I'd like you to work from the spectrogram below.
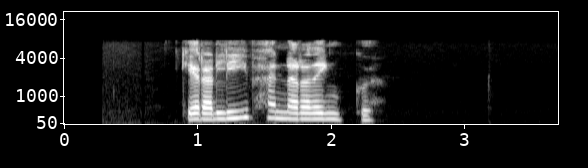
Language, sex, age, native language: Icelandic, female, 40-49, Icelandic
